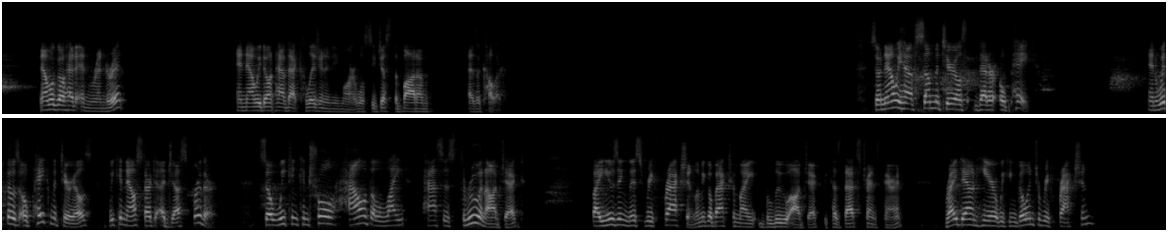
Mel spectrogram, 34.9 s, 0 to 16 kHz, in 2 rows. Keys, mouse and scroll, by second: 1.4 click, 16.8 F15, 21.2-26.0 drag, 29.4 click, 33.8 click.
